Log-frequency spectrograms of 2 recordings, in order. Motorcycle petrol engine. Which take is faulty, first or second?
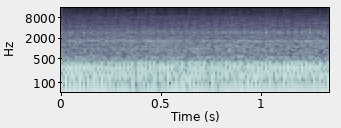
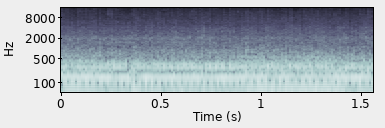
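second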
